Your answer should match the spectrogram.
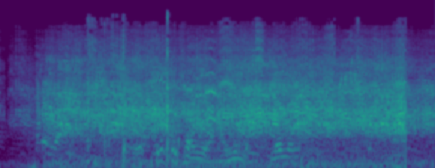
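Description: A large flock of birds calls at a feeding dune in Rajasthan where millet and grain are laid out, a continuous honking, chattering chorus with a voice speaking over it.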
